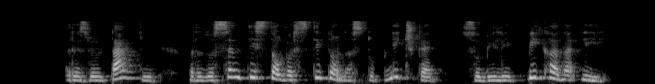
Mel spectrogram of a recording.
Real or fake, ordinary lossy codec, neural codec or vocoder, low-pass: fake; none; codec, 16 kHz, 4.8 kbps, FACodec; none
